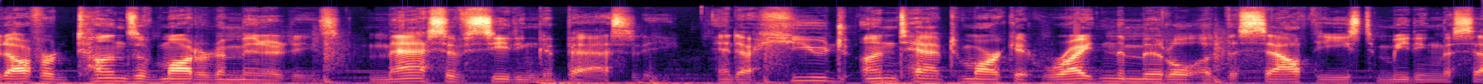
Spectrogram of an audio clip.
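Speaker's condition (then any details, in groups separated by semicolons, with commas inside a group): No condition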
